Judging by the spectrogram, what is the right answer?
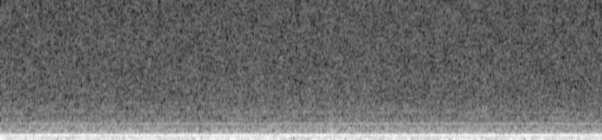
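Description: Room tone: a steady single-pitched hum over low background hiss.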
